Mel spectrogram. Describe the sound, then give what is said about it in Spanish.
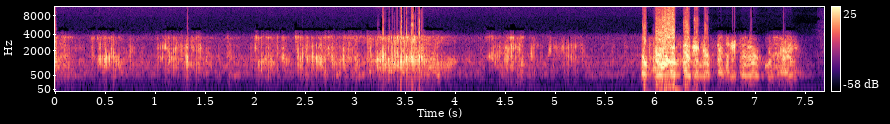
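Footsteps of the person carrying the walkie-talkie come through its tinny channel, a run of muffled thumps and crackles amid hiss and faint indistinct voices, growing louder and more rhythmic near the end. “hemos escuchado algo, pero son tus propios pasos.”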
